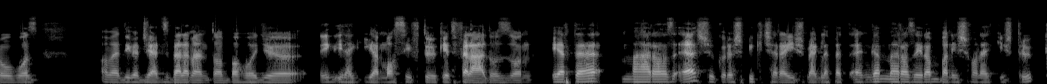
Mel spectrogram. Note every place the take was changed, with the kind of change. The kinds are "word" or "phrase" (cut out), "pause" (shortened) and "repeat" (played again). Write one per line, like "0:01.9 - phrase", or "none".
0:03.1 - pause
0:05.4 - pause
